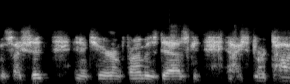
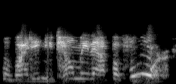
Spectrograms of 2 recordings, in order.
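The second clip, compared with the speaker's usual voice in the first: indignant question; 10 semitones higher than usual. Retold or imitated. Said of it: "I'm like".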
